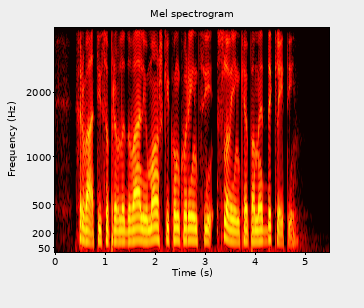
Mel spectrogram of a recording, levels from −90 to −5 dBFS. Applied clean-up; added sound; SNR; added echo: none; none; none; none.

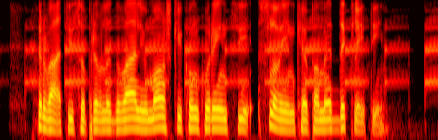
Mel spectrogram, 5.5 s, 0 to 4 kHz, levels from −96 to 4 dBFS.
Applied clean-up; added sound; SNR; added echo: neural mask model RNNoise.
